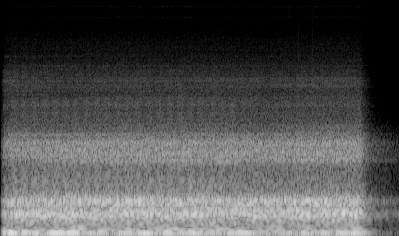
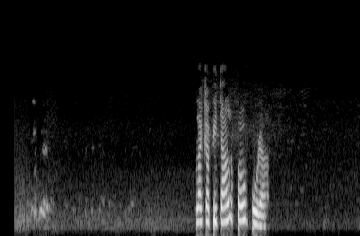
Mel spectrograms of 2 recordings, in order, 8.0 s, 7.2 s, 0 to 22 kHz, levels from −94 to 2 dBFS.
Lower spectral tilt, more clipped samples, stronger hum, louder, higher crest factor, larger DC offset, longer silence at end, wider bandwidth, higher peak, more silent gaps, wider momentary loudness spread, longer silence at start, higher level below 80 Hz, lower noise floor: first, -9.5 dB/octave vs -6.5 dB/octave; neither; neither; second, -20 LUFS vs -14 LUFS; second, 12 dB vs 18 dB; neither; second, 0.45 s vs 1.85 s; about the same, 5.8 kHz vs 5.4 kHz; second, -6 dBFS vs -2 dBFS; neither; second, 3 LU vs 23 LU; second, 0 s vs 0.8 s; first, -22 dBFS vs -60 dBFS; second, -46 dBFS vs -67 dBFS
